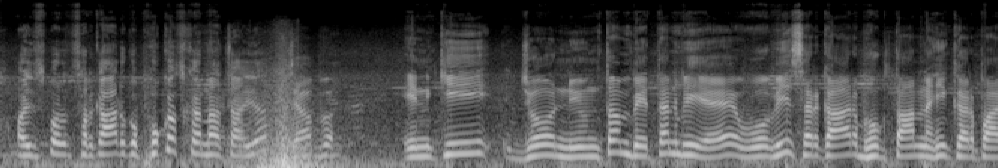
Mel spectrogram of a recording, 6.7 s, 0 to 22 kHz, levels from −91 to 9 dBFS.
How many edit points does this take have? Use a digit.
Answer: 1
